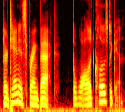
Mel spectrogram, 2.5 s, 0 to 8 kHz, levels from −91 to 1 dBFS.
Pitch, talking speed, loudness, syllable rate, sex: 145 Hz, 190 wpm, -16 LUFS, 5.6 syllables/s, male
